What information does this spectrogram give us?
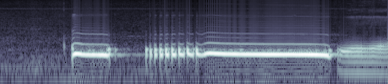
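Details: Barbary dove (puter) cooing in the 'gacor dor' style, used as a lure to make young doves answer: a short coo, then a fast stuttering pulsed lead-in running into one long, steady, low hollow coo held about a second.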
